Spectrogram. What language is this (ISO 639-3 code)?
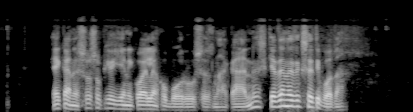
ell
